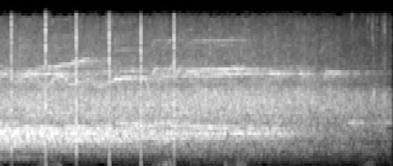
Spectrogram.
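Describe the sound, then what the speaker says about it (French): A church congregation applauds and cheers steadily at a Congolese religious gathering, a dense, loud crowd roar of clapping with scattered whoops, slowly easing over several seconds. "Si tu le crois, fais du bruit avec moi, dis quelque chose, manifeste-toi."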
